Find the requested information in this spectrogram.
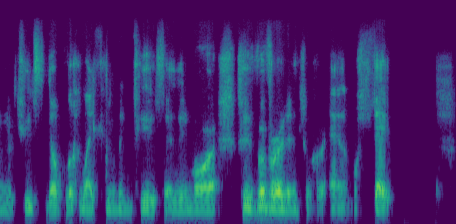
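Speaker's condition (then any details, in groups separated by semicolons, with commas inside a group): Tongue cancer surgery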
